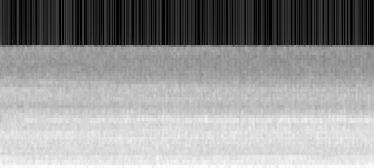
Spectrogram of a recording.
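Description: A car's air conditioning compressor running while the engine idles, a steady loud mechanical drone with a low hum and a thin whine, unchanging throughout and with no voices.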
